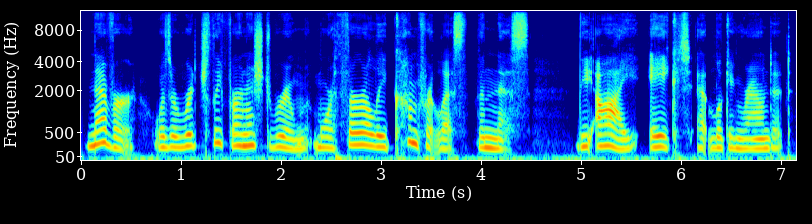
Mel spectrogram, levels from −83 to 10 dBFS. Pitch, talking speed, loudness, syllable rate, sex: 210 Hz, 145 wpm, -19 LUFS, 4.5 syllables/s, female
